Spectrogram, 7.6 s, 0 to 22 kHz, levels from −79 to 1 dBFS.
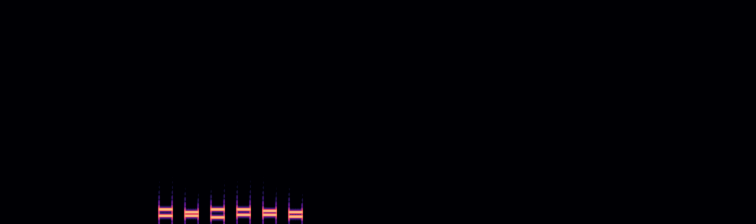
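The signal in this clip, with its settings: DTMF "973#04", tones 133 ms, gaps 127 ms, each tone -9 dBFS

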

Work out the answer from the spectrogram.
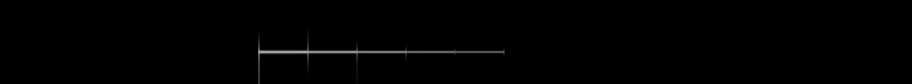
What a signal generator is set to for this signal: level ladder 1.72 kHz -19 dBFS, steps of -6 dB, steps 5, 0.49 s 0.00 s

